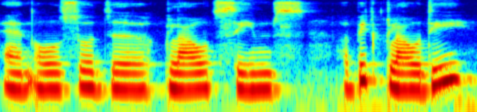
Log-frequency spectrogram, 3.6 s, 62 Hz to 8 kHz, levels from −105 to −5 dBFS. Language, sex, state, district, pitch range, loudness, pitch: English, female, Nagaland, Kohima, 165-185 Hz, -17 LUFS, 170 Hz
